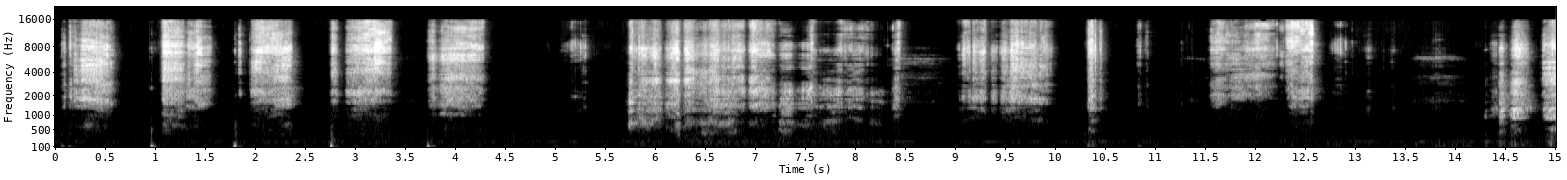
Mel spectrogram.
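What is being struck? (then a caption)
Expanded polystyrene block. Fingertips and nails rub and pick at the broken, crumbly edge of a hand-held, light, solid block of white expanded polystyrene (styrofoam). Bright, dry, squeaky scraping comes in short bursts and longer stretches, broken by brief silences and a few sharp clicks.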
